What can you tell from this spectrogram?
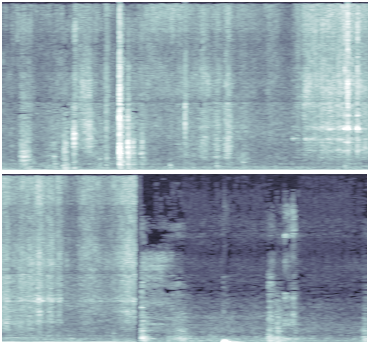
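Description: A steady low hum with a few light clicks. After a cut it turns quieter, with soft taps and one sharp knock about six seconds in as a hand handles a glass storage jar.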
